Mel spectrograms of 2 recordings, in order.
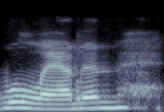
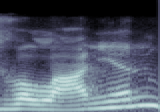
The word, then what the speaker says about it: Wolanin: live yeah no worries it's uh I usually pronounce it we'll Landon it's polish so technically it's valanian but will Landon is the accepted Americanization okay well Landon got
